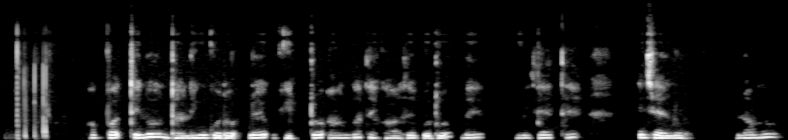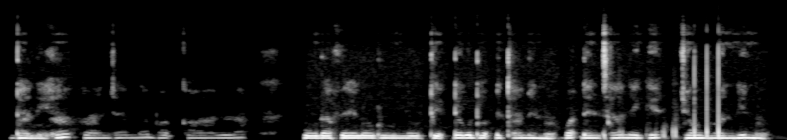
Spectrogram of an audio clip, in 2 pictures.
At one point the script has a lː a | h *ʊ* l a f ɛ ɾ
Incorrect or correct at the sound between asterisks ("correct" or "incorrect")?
incorrect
